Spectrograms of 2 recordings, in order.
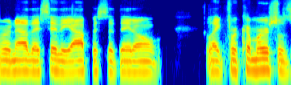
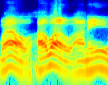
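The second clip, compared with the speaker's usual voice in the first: put-on vintage old Hollywood movie-star Transatlantic accent; 4 dB louder than usual. Imitating how people sounded in old movies: old Hollywood movie accent. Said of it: "people used to just sound kinda more like this".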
